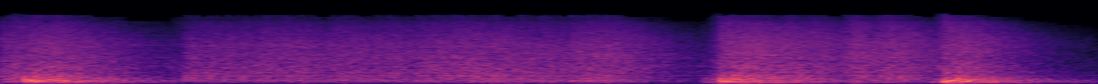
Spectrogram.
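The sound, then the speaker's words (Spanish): A traca firecracker string goes off as the Virgin is carried out of the church to start a procession to Peñarroya castle, a dense, continuous crackling roar, punctuated by a few heavier booms at the start and again near the end, with no voices. “La traca que indica que ha salido la Virgen, ¿no es así, alcalde?”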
